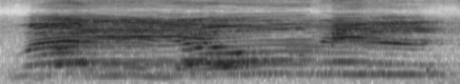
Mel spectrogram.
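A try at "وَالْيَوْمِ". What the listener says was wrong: यौ को लंबा नहीं करना, इधर वॉलिन है, वॉलिन को झटका भी नहीं देते और लंबा भी नहीं कहते। यौ जैसे वौ साकिन से पहले या के ऊपर ज़बर है तो वॉलिन। वल्यौमिल मौऊद।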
